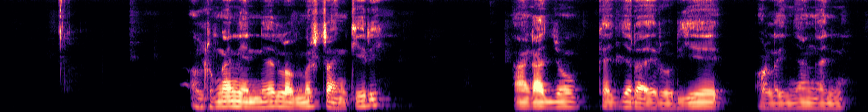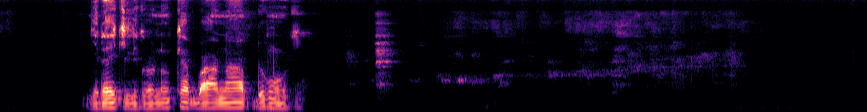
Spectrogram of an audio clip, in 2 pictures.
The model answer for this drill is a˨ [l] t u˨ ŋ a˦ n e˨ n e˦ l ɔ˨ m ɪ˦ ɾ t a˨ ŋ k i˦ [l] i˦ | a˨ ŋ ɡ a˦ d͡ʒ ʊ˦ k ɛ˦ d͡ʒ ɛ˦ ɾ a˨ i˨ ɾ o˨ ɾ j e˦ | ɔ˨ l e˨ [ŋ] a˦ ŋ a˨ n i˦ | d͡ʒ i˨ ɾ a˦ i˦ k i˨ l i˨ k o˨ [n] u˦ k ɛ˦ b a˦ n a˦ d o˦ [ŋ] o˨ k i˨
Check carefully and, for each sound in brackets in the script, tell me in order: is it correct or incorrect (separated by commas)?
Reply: correct, incorrect, incorrect, correct, correct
